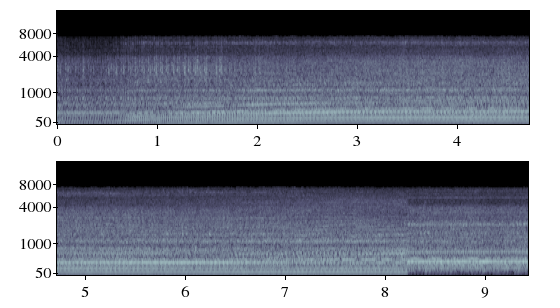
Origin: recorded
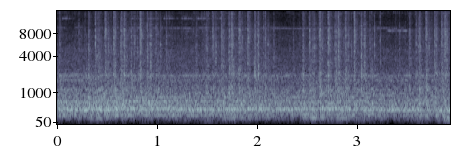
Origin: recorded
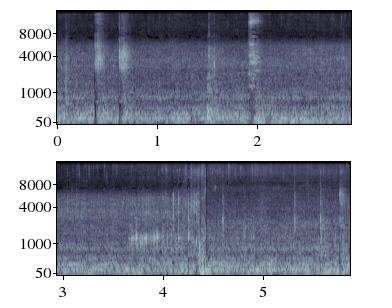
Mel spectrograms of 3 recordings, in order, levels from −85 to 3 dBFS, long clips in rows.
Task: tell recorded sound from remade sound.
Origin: recorded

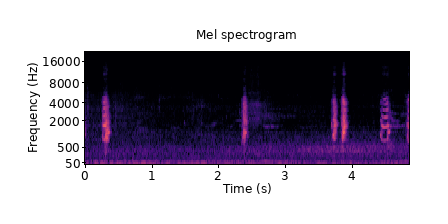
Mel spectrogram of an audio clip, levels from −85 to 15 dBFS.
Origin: recorded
